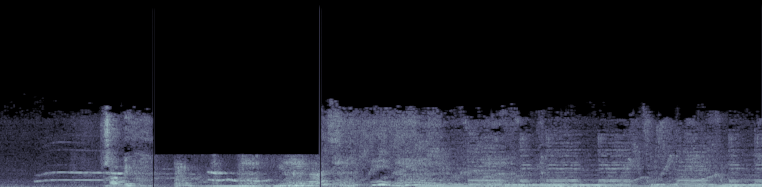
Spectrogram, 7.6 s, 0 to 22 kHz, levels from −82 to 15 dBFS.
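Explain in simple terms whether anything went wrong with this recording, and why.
From 1.53 to 3.22 s the sound turns dull and boxy, with nothing above 3.8 kHz, a 20 ms gap at the start, and a faint new background noise at unchanged loudness. The likely cause is an input switched to a poorer device.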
